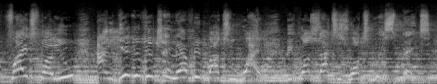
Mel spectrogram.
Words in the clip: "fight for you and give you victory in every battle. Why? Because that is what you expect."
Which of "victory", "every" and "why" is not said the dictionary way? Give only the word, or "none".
victory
